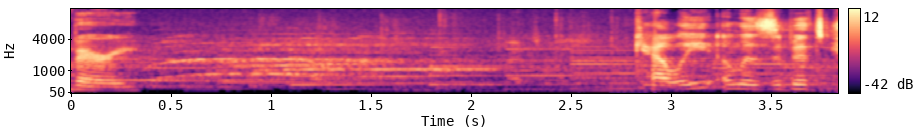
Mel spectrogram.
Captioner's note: audience cheers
